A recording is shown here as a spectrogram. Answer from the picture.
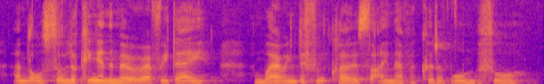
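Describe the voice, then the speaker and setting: With a British accent, a woman speaks at a very fast pace. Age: 60s. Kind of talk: interview answer.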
